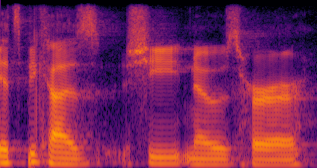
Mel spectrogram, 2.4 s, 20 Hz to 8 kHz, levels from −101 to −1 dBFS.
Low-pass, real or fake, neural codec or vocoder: 7.2 kHz; real; none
